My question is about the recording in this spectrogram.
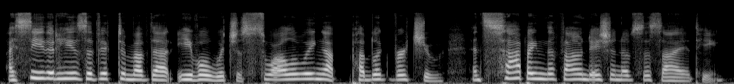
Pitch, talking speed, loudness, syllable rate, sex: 220 Hz, 180 wpm, -17 LUFS, 4.9 syllables/s, female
